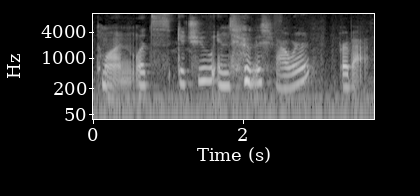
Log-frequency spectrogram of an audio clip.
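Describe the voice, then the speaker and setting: Woman as exasperated mother, stern and scolding, highish female voice, slightly noisy home roleplay. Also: huge pitch swings, a little slow, gravelly, full character voice. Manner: bossy, scolding, impatient. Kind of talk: pretend-play family roleplay.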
